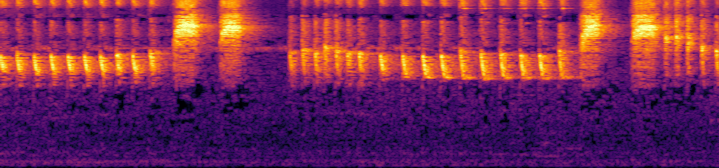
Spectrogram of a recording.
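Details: Sooty-headed bulbul, in breeding condition and spreading its tail, delivers a fast run of sharp repeated notes, about six a second, broken twice by harsh rasping bursts before the rapid series resumes.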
